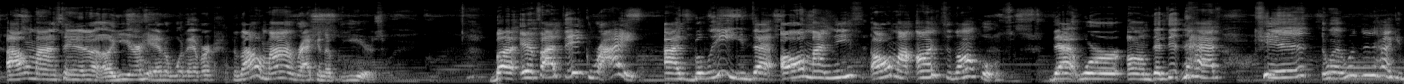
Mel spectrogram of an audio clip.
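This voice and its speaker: A woman in her late fifties talks straight to her camera in a loose, personal vlog. Her voice sits a little high, and she rambles in folksy, informal speech, restarting sentences and chuckling between thoughts. Faint music plays under her talk. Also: sharp tone. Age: 50s. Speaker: vlogger. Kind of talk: casual personal monologue.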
